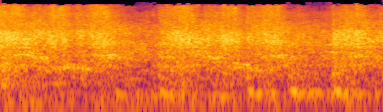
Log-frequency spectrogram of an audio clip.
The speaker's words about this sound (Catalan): Atenció al que cantaven ahir des de les graderies del estadi Johan Cruyff durant el trofeu Joan Gamper femení.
